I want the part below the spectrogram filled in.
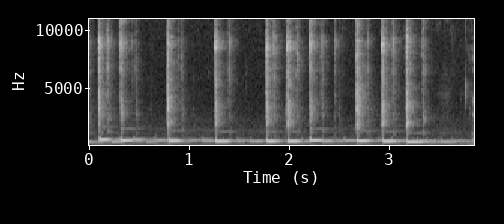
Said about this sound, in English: I chose Sweet Lead because it sounds like this.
